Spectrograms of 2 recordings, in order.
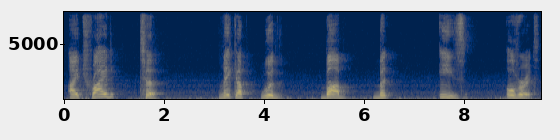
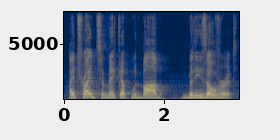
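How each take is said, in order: First: The sentence is spoken very slowly. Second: The sentence is spoken at normal conversational speed. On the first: "I'll say it really slowly first" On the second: "then I'll say it to normal speed"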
